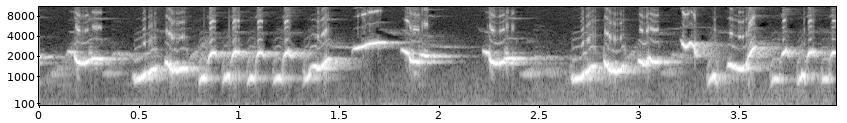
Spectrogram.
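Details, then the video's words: Loud, rich song of a white-rumped shama used as a lure to draw replies: fast, varied whistled phrases with sharp high clicks, brief pause near two seconds, then another tumbling run of slurred notes. "KICAUAN MURAI BATU bikin NYAUT ikut GACOR BONGKAR MATERI ISIAN ¦ PANCINGAN MURAI¦ SHAMA BIRD"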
